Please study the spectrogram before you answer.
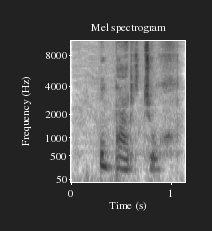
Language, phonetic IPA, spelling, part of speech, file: Polish, [uˈparʲt͡ɕux], uparciuch, noun, Pl-uparciuch.ogg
